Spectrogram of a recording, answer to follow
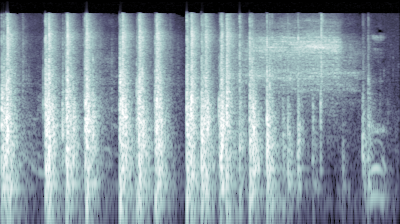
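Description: A group in a small room clapping and knocking in a fast, uneven rhythm of sharp cracks, several a second, with a short hiss about three seconds in. This is the build-up of a team celebration chant.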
